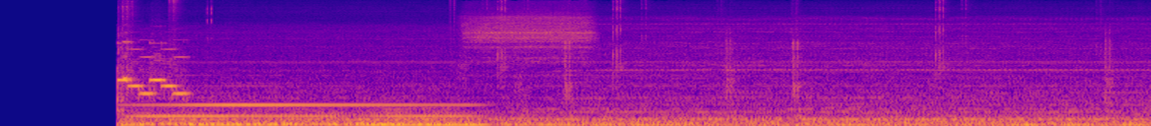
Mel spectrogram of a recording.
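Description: A train's electric motors hum steadily as it rolls along the rails.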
